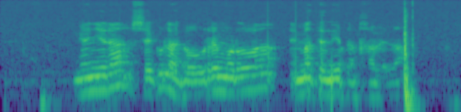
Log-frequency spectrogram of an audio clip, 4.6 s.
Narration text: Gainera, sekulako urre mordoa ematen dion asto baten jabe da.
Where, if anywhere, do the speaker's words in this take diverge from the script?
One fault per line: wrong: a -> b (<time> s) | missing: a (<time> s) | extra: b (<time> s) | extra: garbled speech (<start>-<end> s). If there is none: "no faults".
missing: dion asto (3.4 s)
